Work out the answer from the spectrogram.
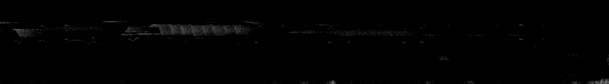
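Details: Great spotted woodpecker young calling from up in the trees around Ventnor, Isle of Wight, thought to be juveniles being fed: a sustained high, hissing, buzzy chatter for about three seconds that then fades and thins, with a low knock near the end.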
